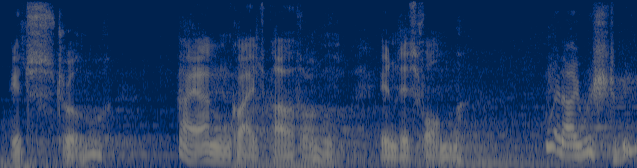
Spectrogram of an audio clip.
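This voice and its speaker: A man's put-on character voice, very deep and low, at a fairly slow pace with long, frequent pauses, amid clear background noise and clear echo. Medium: video game. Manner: languid, condescending.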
